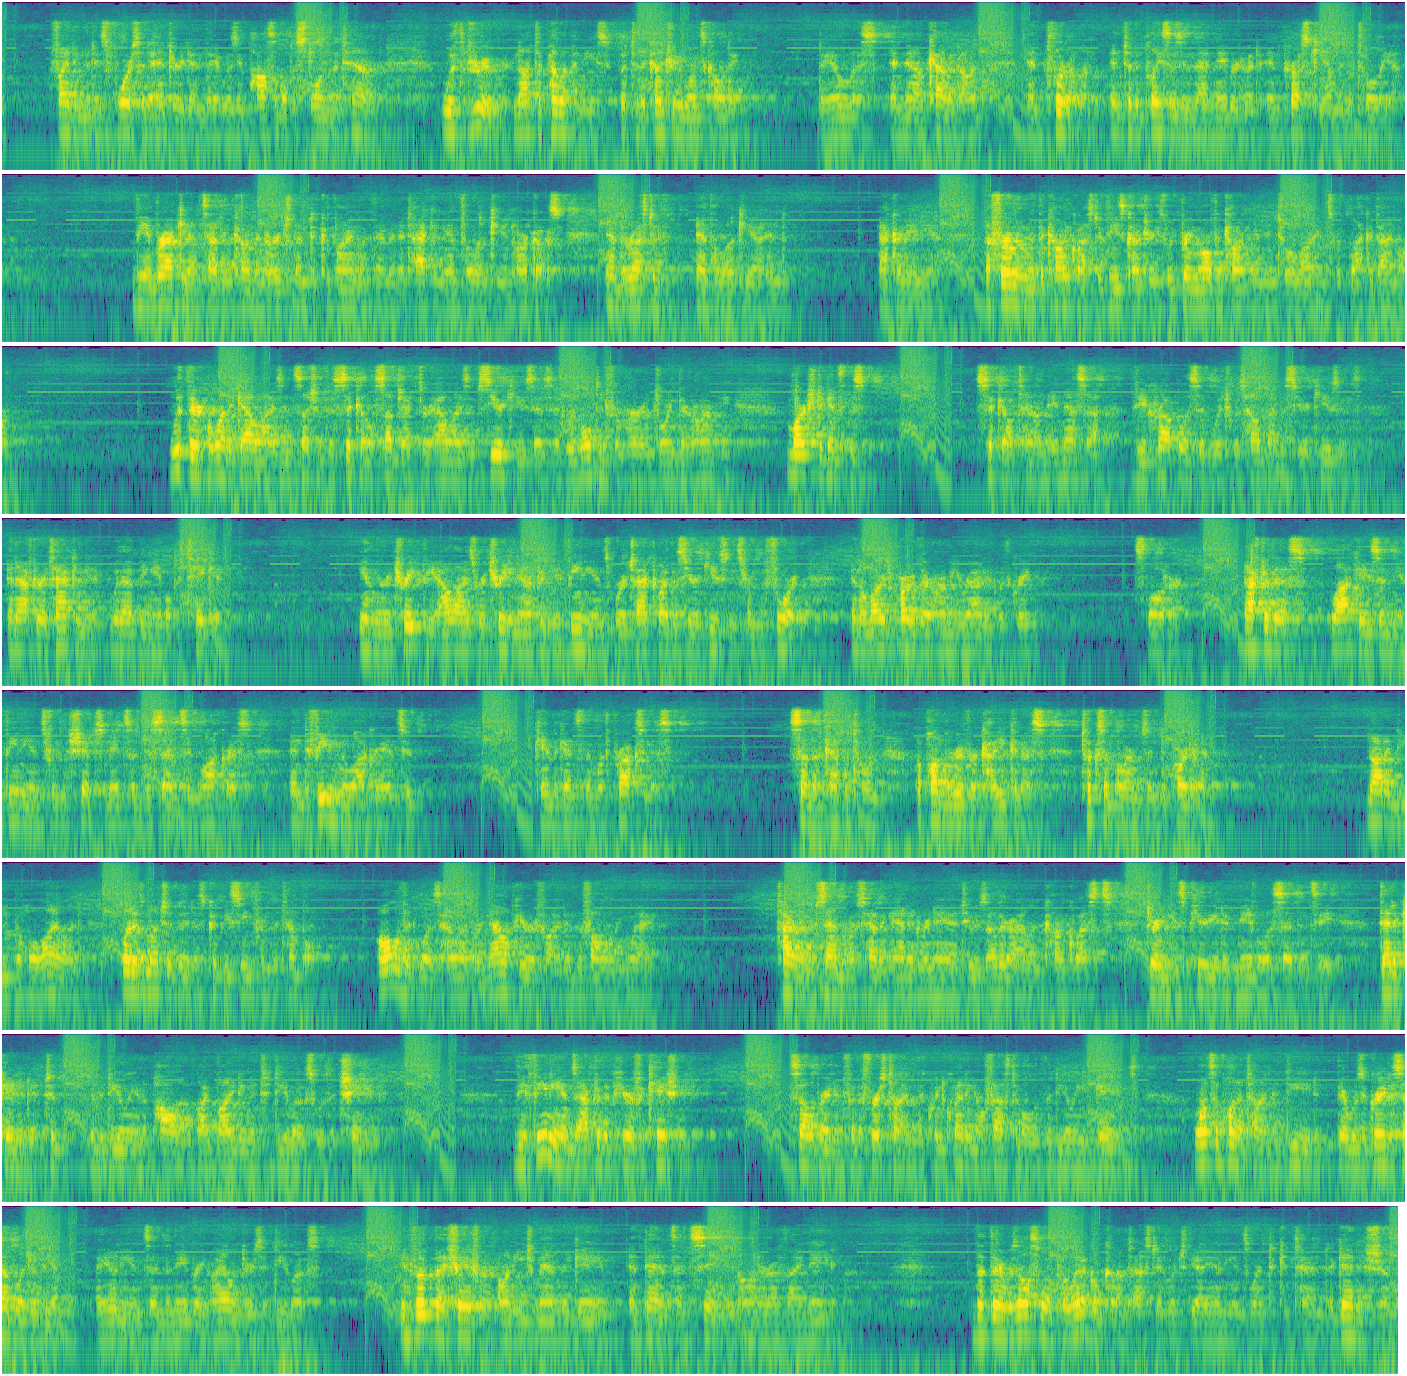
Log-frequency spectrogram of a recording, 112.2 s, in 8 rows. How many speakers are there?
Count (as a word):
one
